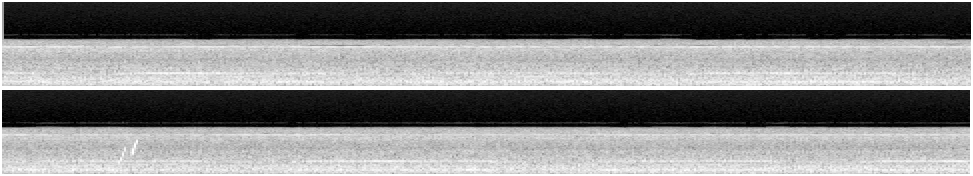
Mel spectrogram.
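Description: UV flatbed printer running while printing: the print-head carriage's motor whines in repeated passes, on for about two seconds and pausing briefly about every three seconds, over a steady hiss and a constant high tone. A short rising whistle sounds once, about eleven seconds in.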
